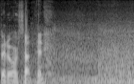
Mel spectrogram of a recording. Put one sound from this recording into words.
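A young man speaks with excitement close to the microphone.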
